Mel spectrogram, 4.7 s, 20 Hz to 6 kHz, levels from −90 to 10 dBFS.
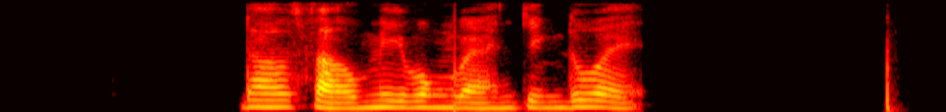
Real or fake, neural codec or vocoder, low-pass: fake; codec, 44.1 kHz, 7.8 kbps, DAC; 5.4 kHz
